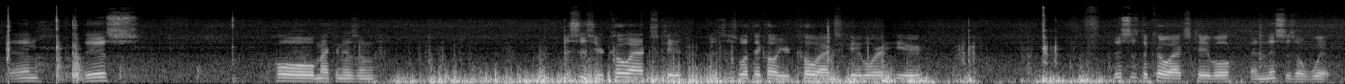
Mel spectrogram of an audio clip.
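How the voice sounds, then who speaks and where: A man's voice: fairly high pitch, level tone, slow, pauses often, very noisy. A young American man giving a casual hands-on how-to in an informal, offhand, loosely phrased way. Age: young adult. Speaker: host of a how-to car video. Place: outdoors in a driveway and inside a parked car.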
